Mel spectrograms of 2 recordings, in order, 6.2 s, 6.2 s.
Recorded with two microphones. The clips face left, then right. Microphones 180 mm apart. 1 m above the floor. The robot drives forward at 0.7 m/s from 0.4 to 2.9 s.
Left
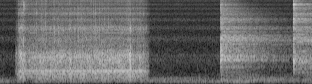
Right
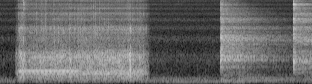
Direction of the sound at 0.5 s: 30° right (ahead or behind).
